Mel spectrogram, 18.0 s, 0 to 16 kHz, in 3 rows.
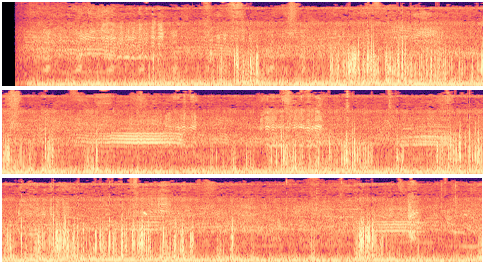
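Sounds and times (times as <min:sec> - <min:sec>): wind rumble on microphone: 0:00.2 - 0:18.0
seal pups bleating: 0:06.9 - 0:08.6, 0:09.2 - 0:10.1, 0:10.9 - 0:18.0.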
